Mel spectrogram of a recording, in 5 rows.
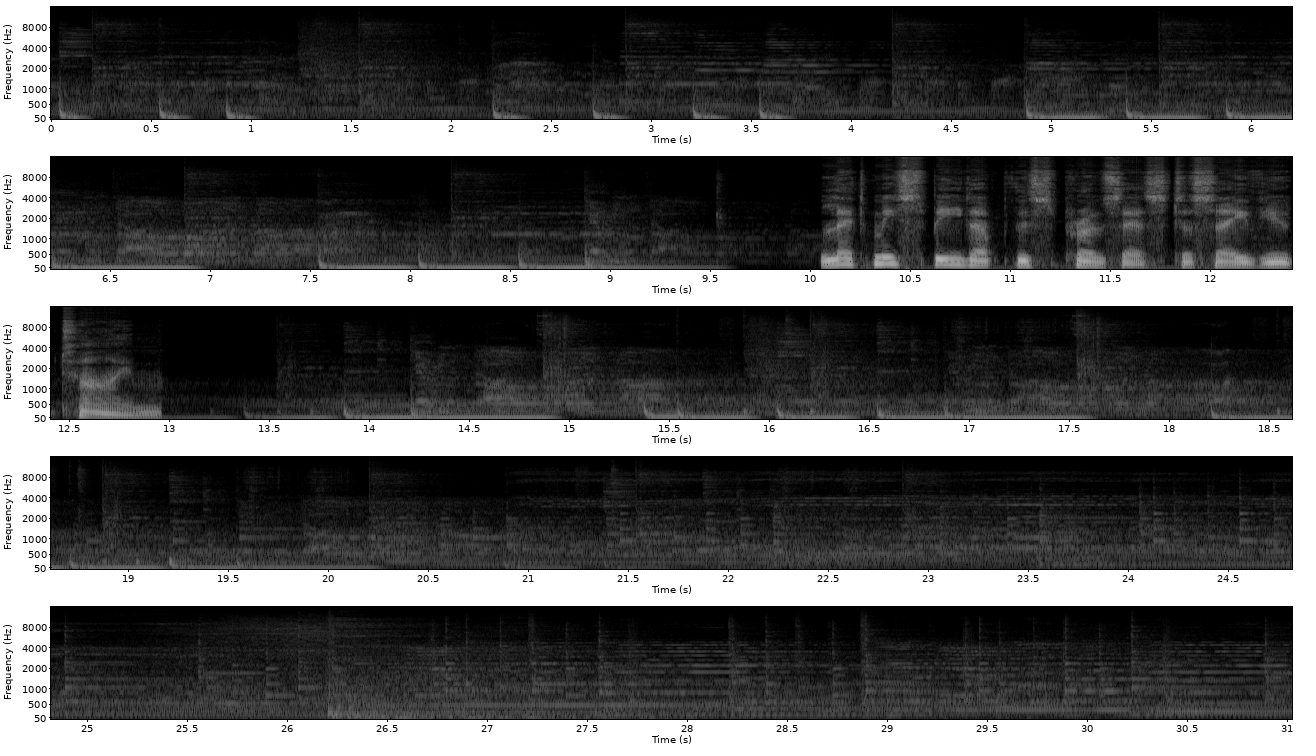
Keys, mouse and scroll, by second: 2.9-6.0 drag, 8.3-11.4 drag, 11.5-13.4 drag, 14.1-15.5 drag, 16.5-16.9 scroll up 12, 16.9-17.3 scroll down 13, 18.1 click, 19.7-21.3 drag, 21.5-23.0 drag, 23.5-24.9 drag, 25.3-27.4 drag, 27.5 click, 29.0-31.0 drag.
